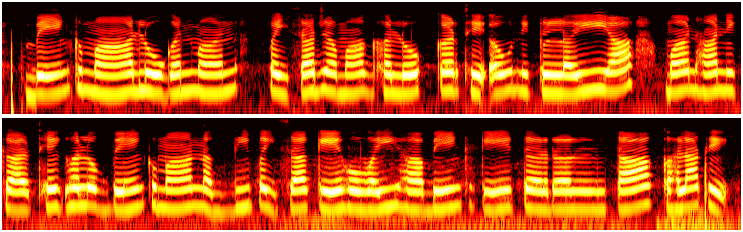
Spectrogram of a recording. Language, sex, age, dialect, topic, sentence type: Chhattisgarhi, female, 25-30, Western/Budati/Khatahi, banking, statement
